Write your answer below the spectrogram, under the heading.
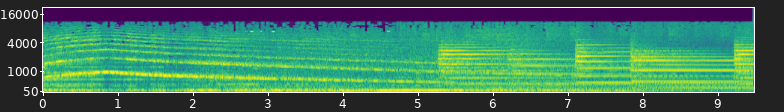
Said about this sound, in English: Look out, Doris, look out, there's an ambulance. Look out, it's one of them terrible New York policemen.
